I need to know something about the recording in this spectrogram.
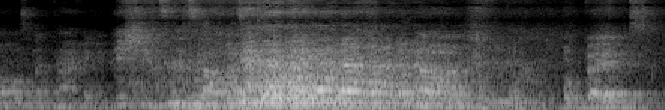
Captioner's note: audience laughs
